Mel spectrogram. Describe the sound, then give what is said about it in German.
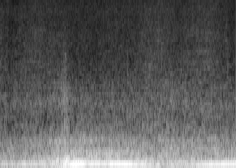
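A car drives along with a steady engine drone, a deep rumbling hum that swells slightly midway and stays constant throughout, with no voices; driving from a fruit-growing site to a viticulture test site in Lower Franconia, Germany. “Vom Obstbaugelände sind es nur ein paar Minuten mit dem Auto bis zur Versuchsanlage für Weinbau.”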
